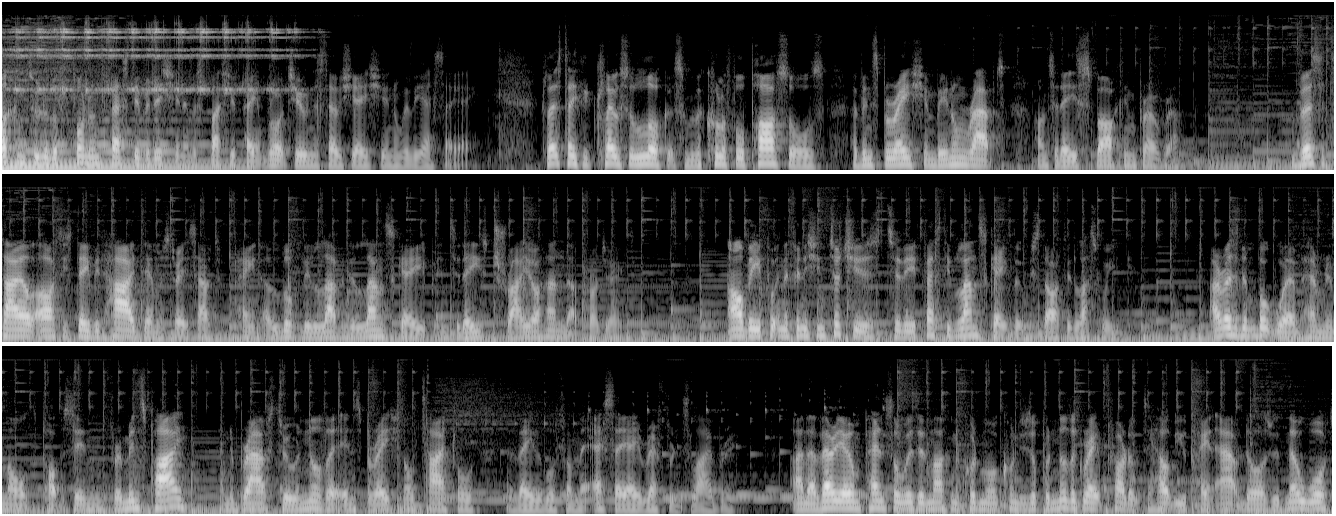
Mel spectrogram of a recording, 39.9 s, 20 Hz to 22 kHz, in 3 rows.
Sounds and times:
Music: 0.0s - 3.2s, 9.7s - 39.9s
Speech: 0.0s - 4.8s, 5.4s - 11.8s, 12.9s - 19.6s, 20.6s - 24.5s, 25.4s - 34.0s, 34.6s - 39.9s.

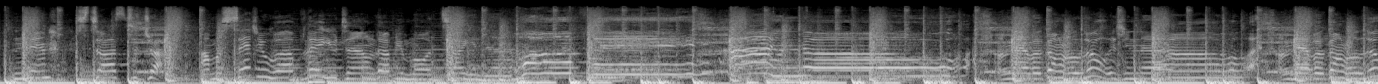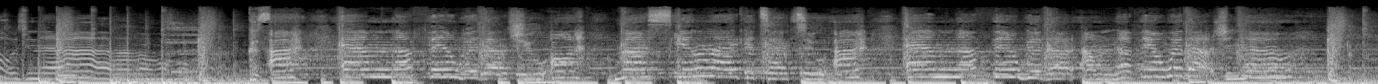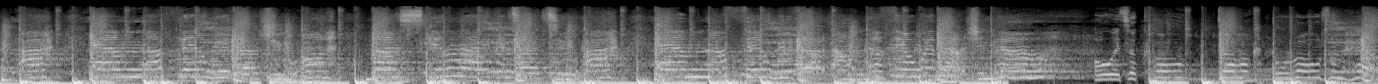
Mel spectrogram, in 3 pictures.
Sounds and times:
Music: 0.0s - 41.3s.

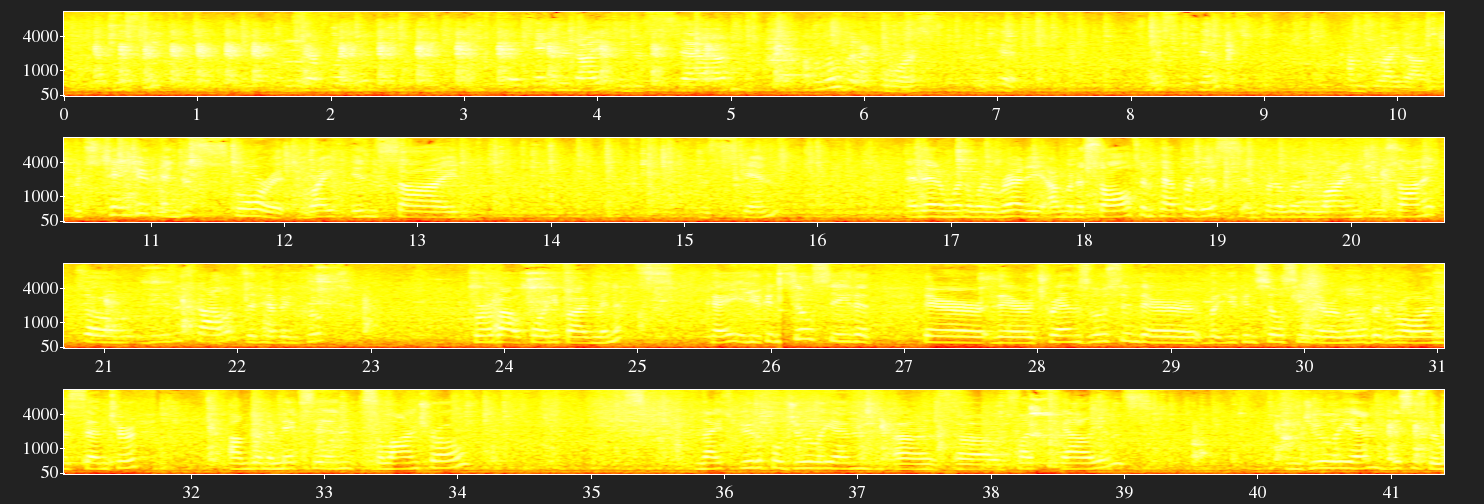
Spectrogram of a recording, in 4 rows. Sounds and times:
Speech: 1.6s - 2.4s, 3.3s - 7.2s, 8.1s - 8.8s, 9.6s - 13.4s, 15.1s - 15.8s, 16.7s - 22.9s, 23.8s - 31.7s, 32.3s - 34.2s, 35.8s - 39.3s, 40.2s - 41.4s.

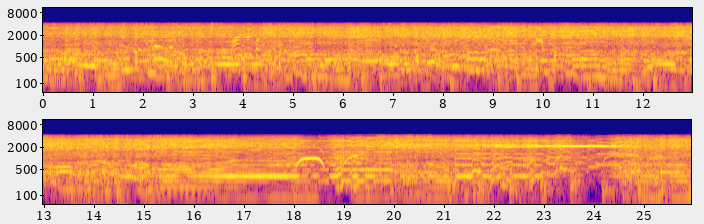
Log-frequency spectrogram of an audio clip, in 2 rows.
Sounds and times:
Music: 0.0s - 25.9s.

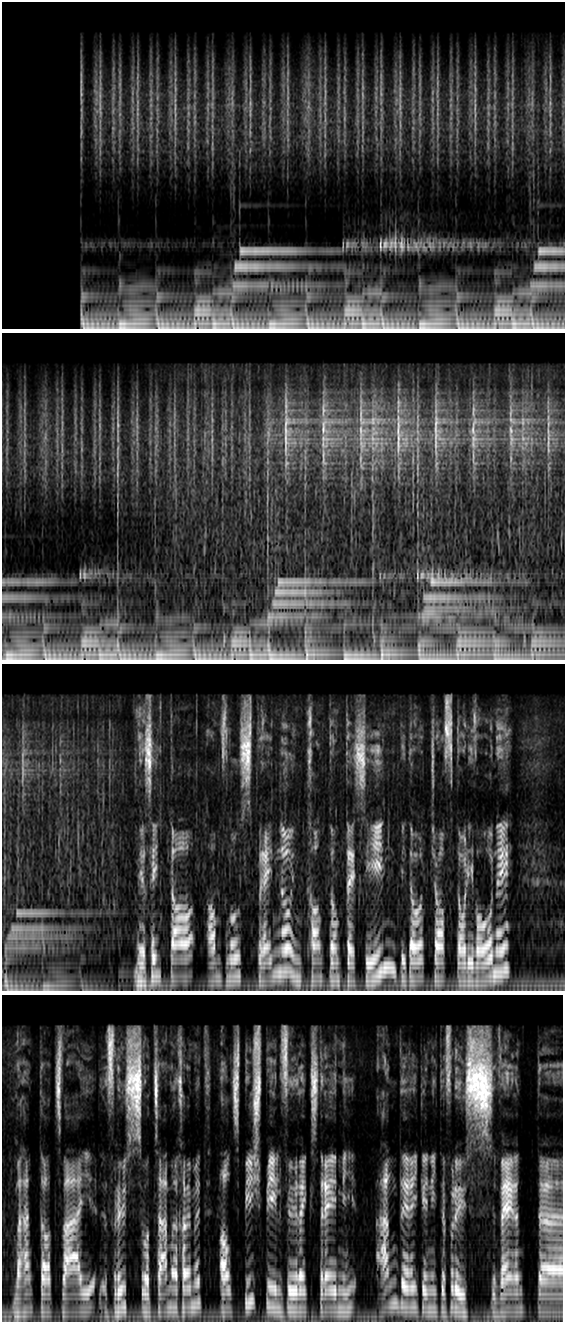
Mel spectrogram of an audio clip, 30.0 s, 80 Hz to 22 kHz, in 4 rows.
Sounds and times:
Music: 1.0s - 17.4s
Stream: 8.5s - 30.0s
Trickle, dribble: 9.0s - 21.3s
Speech: 16.8s - 21.8s, 22.7s - 30.0s.

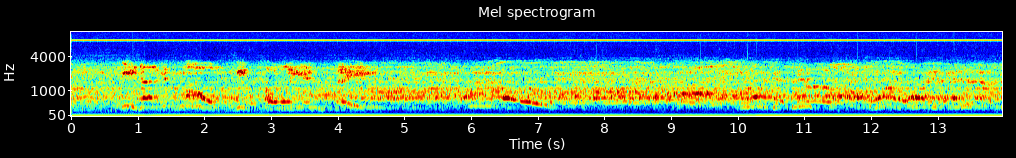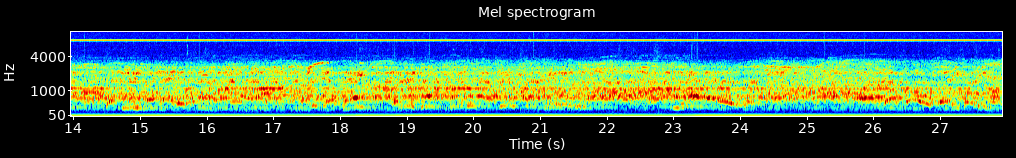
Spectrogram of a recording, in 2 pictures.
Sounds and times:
Speech: 0.8s - 4.6s, 10.0s - 21.8s, 23.0s - 24.2s, 26.1s - 27.9s.

